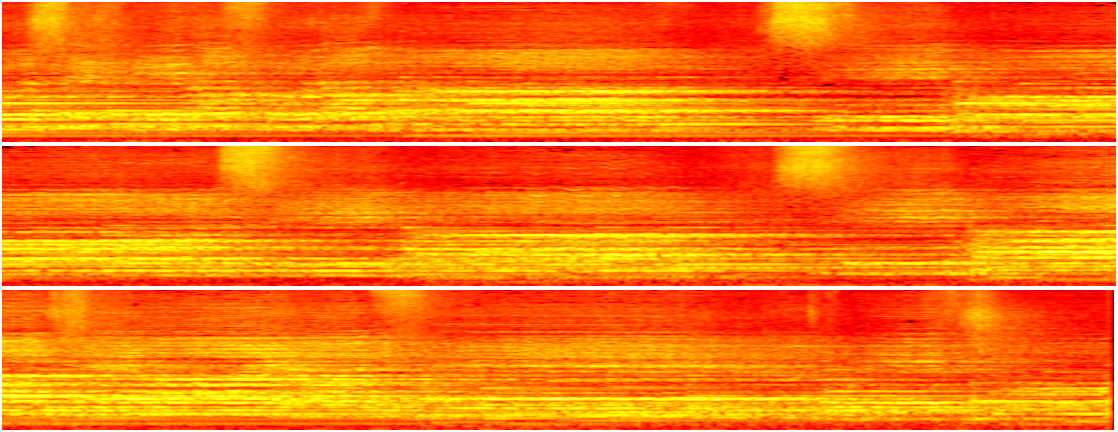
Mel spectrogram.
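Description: Large mixed choir singing sustained chords in long phrases, with a short breath between phrases about four to five seconds in and again about ten seconds in, and crisp sung 's' consonants.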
